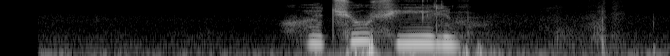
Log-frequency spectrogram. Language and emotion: Russian, sad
